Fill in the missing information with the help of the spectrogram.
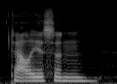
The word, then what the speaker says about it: Taliesin: So they're holed up at the Spring Green, Wisconsin, Taliesin. Did I say that right? – Taliesin. I'm not sure. – Oh my God. It's Taliesin.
